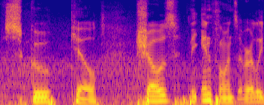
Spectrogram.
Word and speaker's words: Schuylkill: Indeed, the river's name itself, pronounced Schuylkill, shows the influence of early Dutch settlers.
